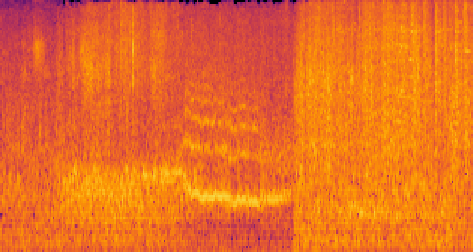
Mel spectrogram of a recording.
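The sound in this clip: A car skids to a stop, its tires squealing over loud, broad roaring noise. The squeal cuts off sharply partway through, and the rough noise continues afterward.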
